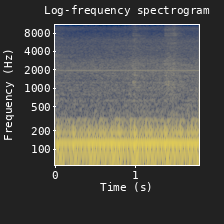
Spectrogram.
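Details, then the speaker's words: Toyota Celica ST165 All-Trac, idling in garage to operating temperature (~185–200°F, thermostat opens ~185) to diagnose earlier hesitation/bucking, owner suspects catalytic converter: smooth steady low drone, no knocks or misses; closed loop, gauges fine, healthy idle. "and yeah i mean everything screams out fine"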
